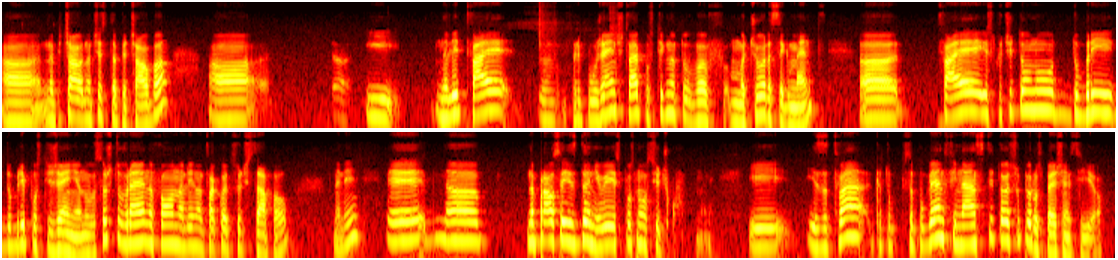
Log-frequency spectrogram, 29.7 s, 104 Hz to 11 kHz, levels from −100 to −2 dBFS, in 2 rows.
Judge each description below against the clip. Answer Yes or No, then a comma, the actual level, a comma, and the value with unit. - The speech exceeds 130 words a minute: No, average, 125 wpm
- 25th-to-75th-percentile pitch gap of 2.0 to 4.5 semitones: No, average, 4.9 semitones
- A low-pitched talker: No, medium, 175 Hz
